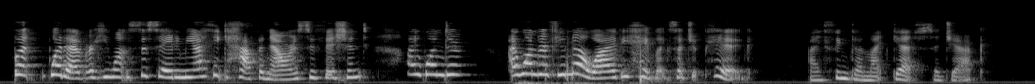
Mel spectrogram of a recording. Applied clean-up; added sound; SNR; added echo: none; Fireworks; 18 dB; none.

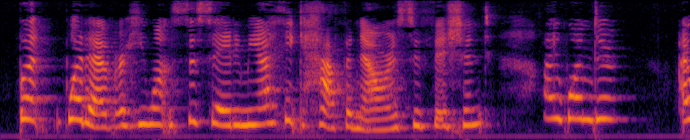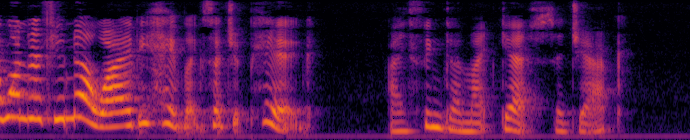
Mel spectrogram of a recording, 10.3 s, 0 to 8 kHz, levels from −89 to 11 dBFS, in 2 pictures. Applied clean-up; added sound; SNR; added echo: none; none; none; none.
